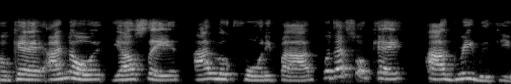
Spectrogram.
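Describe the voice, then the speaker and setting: In a normal speaking voice, a woman talks at a moderate pace with hardly any pauses. Her fairly high pitch carries lively intonation, and the sound is dry and close with no echo. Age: 60s. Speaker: evangelist and wellness vlogger. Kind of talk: casual talk to camera about health. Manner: informal, conversational.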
